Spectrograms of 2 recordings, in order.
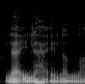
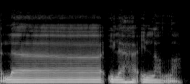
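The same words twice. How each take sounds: First: The vowel in 'la' is kept short. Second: The vowel in 'la' is held long. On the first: "Cuman pendek aja" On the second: "Kita nggak baca"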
